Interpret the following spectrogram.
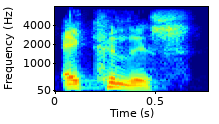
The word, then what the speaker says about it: Achilles: How do you pronounce this? Achilles.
